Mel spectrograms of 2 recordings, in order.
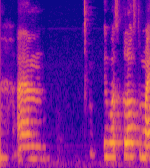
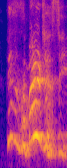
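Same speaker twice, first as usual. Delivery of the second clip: much higher and louder, emphatic; exasperated insistence; 11 semitones higher, 6 dB louder, faster than usual. Retold or imitated. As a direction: insist it is an emergency. Exasperated reply to the emergency line.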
